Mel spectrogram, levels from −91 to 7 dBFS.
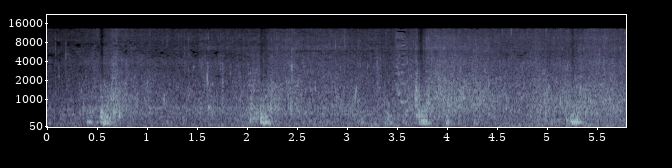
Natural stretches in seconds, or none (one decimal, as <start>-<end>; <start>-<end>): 0.8-2.5; 3.4-5.8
